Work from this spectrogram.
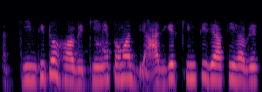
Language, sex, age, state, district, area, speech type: Bengali, female, 30-45, West Bengal, Dakshin Dinajpur, urban, conversation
